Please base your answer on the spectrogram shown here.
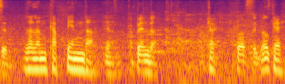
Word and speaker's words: Wellem Kapenda: Is that how I pronounce it? Wellem Kapenda.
